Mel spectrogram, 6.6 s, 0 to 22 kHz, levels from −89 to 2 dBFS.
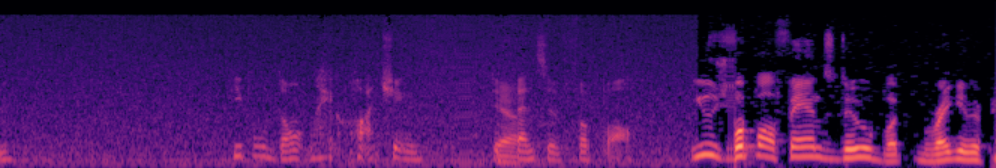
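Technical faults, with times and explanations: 0.74–0.76 s, 3.08–3.14 s and 4.86–4.90 s, repeated buffer: a 20 ms piece replays one, three and two extra times when new audio arrives late, giving hard-joined stutters.
4.65–6.64 s, overdone noise removal: overly strong noise reduction gates bands near the noise floor, so the room noise, about 20 dB below speech, drops and breaks into twinkling specks.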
